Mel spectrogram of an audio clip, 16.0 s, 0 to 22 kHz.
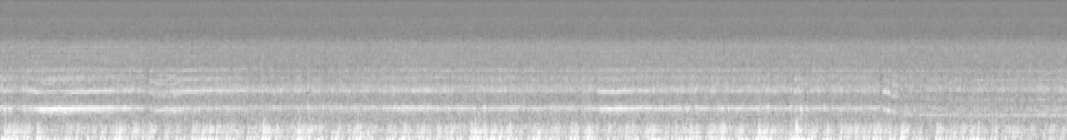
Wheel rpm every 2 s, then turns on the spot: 220, 230, 230, 230, 230, 230, 230, 180.
none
